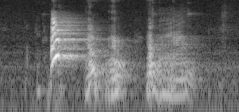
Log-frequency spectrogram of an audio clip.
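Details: Ten-week-old Bichon Frise puppy wanting to play: a loud high yap trailing into rough, grumbly barking, then another hoarse, lower bark.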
